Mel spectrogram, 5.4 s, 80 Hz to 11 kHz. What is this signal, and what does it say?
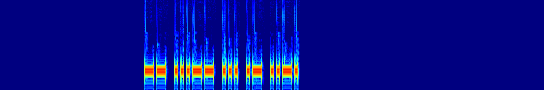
Morse code, heard as a keyed tone, about 41 wpm, 700 Hz. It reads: M3SAF
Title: DXCC-100 Call Signs - 5 Characters - Repeated 3x - 40wpm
